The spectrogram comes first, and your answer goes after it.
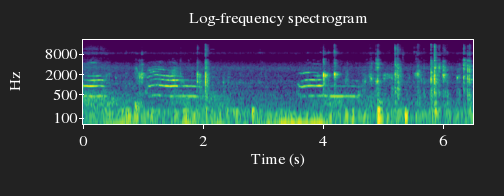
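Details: Breakfast-time cat: two clear, level mews about three seconds apart, each followed by bursts of crisp crunching clicks as food is chewed.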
